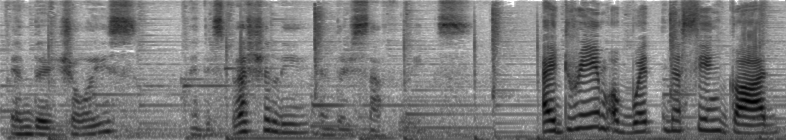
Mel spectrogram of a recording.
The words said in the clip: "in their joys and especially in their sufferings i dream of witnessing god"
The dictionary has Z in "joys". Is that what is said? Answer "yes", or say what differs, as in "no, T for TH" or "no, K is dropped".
no, S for Z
